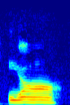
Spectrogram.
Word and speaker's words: Auror: They didn't say, but Harry is I can't pronounce it right, but it's Auror or something. It's A-U-R-O-R. That's how you spell it.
